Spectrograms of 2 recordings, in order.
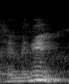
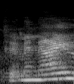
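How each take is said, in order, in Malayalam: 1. അവസാന അക്ഷരം 'nin' പോലെ കേൾക്കുന്നു. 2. അവസാന അക്ഷരം 'nine' പോലെ കേൾക്കുന്നു. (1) "അതുകൊണ്ട് ഫെമിനിൻ" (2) "ഫെമിനൈൻ എന്ന് പറയരുത്"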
